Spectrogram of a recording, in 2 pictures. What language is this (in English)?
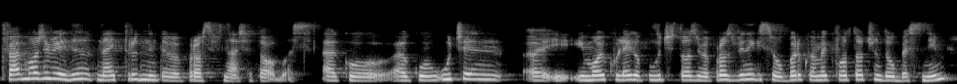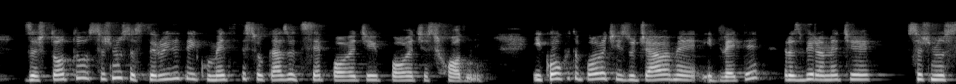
Bulgarian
